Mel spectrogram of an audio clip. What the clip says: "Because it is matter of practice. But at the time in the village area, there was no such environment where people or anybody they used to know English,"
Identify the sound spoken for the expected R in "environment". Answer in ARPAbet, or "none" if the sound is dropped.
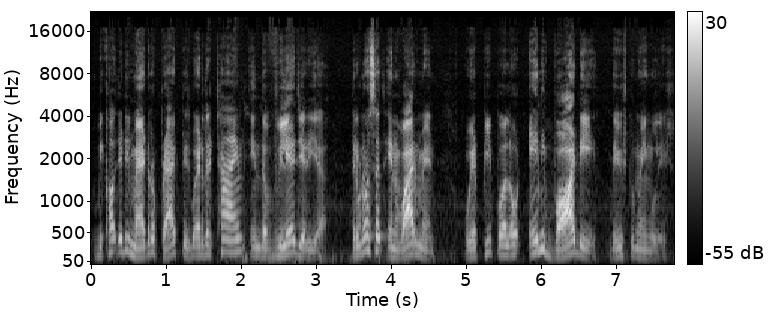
none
